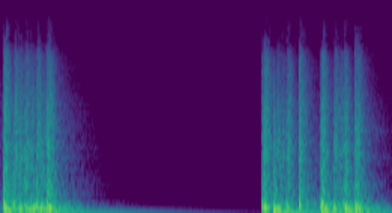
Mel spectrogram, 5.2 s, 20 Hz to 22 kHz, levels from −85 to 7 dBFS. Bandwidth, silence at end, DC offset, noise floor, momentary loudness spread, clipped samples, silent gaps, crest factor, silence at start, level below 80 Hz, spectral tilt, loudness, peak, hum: 9.6 kHz; 0 s; under 0.1%; -77 dBFS; 13 LU; under 0.1%; none; 20 dB; 0.05 s; -28 dBFS; -7 dB/octave; -21 LUFS; -2 dBFS; none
